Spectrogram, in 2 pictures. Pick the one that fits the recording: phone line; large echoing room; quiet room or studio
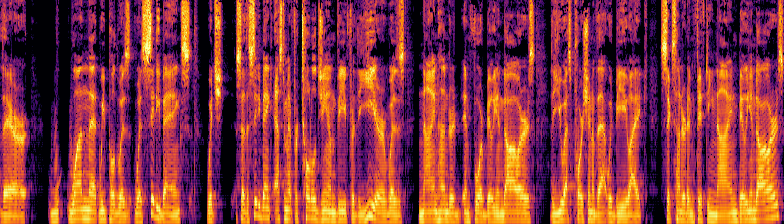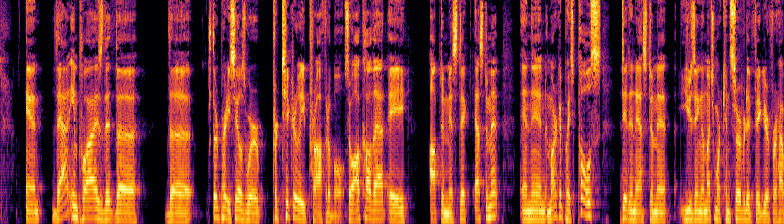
quiet room or studio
